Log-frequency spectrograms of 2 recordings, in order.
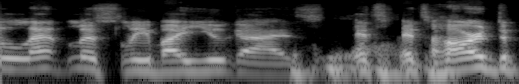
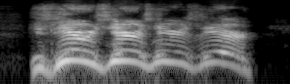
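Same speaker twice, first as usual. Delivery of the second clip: put-on, repeated, high, rushed, loud screaming; 6 semitones higher, 5 dB louder than usual. Retelling how another person suddenly started screaming a warning, imitating someone screaming. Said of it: "Pete starts screaming".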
